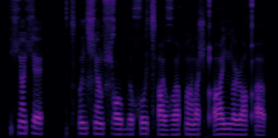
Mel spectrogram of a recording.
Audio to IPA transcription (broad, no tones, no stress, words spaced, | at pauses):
çãçɛ | t͡sʼɤlʲɕão̯ɕɔo̯bɛ χʷit͡sʼɑe̯ ʁʷie̯qʷãlˠɑʃ qʼɑe̯ ɲɔɭɔqʼɤ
